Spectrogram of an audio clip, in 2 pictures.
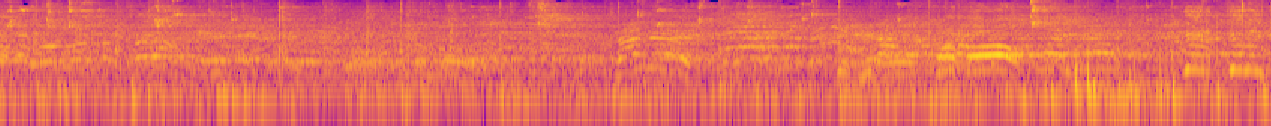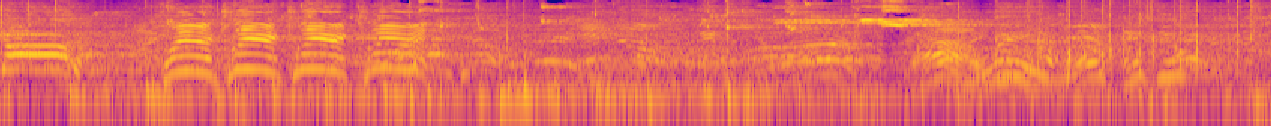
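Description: Basketball game on a hardwood gym court: a ball bouncing and sneakers squeaking on the floor, with a quick run of about five squeaks about ten seconds in.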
